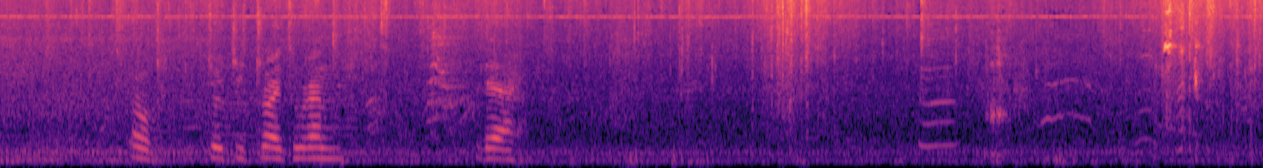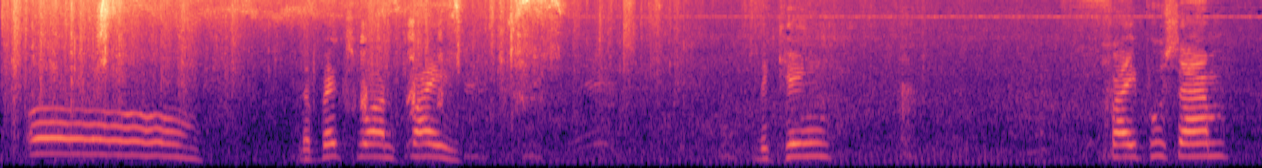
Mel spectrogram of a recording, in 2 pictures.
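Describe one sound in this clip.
A young monkey squeals and chirps repeatedly, close by.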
